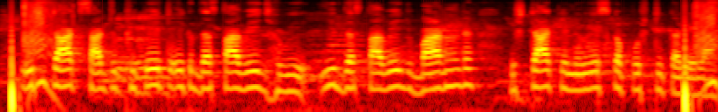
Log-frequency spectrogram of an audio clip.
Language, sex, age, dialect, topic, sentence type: Bhojpuri, female, 25-30, Western, banking, statement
